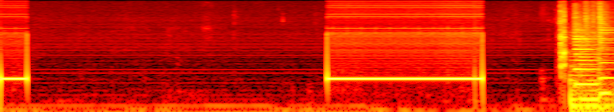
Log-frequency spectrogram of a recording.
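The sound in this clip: A telephone ringback tone sounds on a line after dialing a call to a private residence. The tail of one steady tone ends, followed by a silent gap and then one long, even tone of about one and a half seconds. A voice answers right after.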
